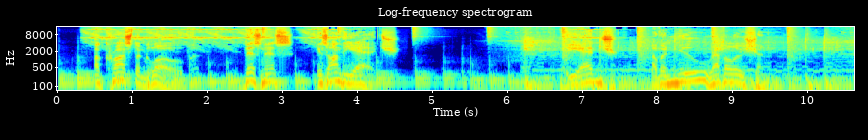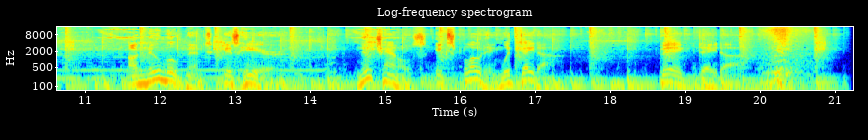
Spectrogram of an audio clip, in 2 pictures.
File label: tough gritty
